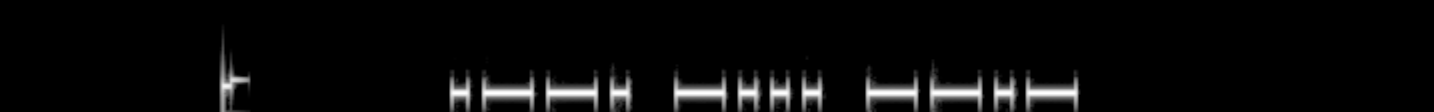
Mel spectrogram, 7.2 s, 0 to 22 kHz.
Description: Morse code, heard as a keyed tone, about 15 wpm, 700 Hz. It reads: PBQ
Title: USA Call Sign Postfixes - 3 Letters 15wpm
